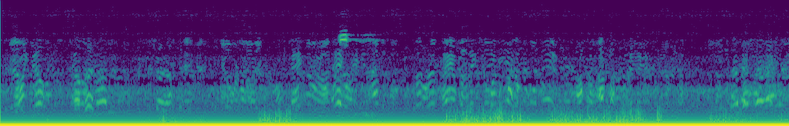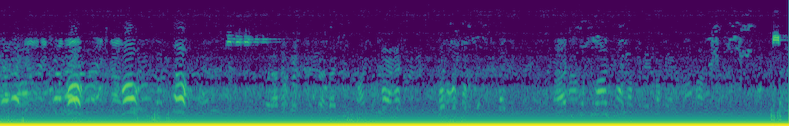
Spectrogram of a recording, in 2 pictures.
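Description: Players call out to each other across an open field in the distance.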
